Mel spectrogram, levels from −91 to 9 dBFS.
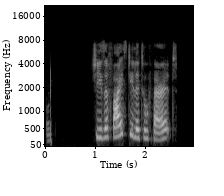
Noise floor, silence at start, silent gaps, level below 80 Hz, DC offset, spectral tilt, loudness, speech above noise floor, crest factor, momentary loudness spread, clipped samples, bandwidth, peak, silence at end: -49 dBFS; 0.05 s; 0.54-0.86 s; -78 dBFS; under 0.1%; -3.5 dB/octave; -25 LUFS; 24 dB; 20 dB; 16 LU; under 0.1%; 8.2 kHz; -6 dBFS; 0.35 s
